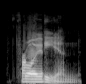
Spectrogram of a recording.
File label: "Freudian", American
